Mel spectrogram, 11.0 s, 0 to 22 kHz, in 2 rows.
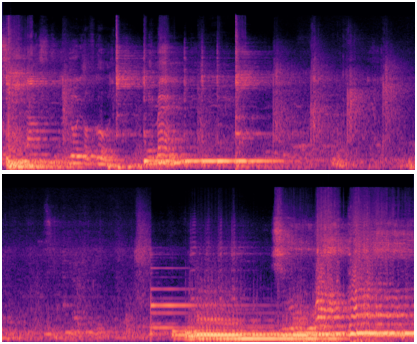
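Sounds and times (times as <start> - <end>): live band music: 0.0 - 4.1, 7.2 - 11.0.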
